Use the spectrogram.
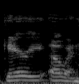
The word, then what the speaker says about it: Gary Owen: is Gary Owen um Gary Owen spelled like it sounds and Uh yeah, and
